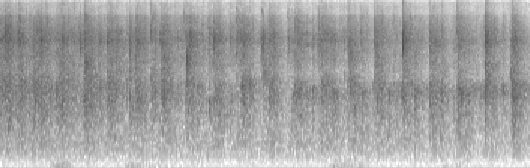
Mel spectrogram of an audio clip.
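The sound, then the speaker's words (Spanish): A church audience applauds during an evening service. The clapping is steady, moderately loud and unbroken from start to finish, with a low hum underneath. “Vamos a darle un aplauso fuerte a Jesús en esta noche.”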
